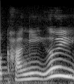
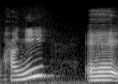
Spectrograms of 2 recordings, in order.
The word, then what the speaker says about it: 강의의: 그냥 닐리리 이렇게 얘기하는 거고 단어의 첫 음절 이외의 의는 이로 그다음에 조사 의는 에로 발음한다. 그래서 강의의 이렇게 해도 되고 강의에 이렇게 발음해도 된다는 거죠.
